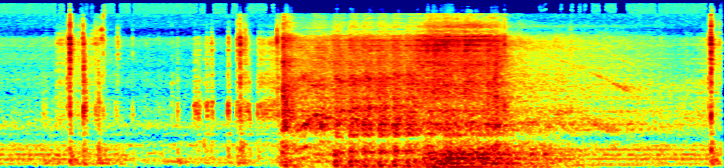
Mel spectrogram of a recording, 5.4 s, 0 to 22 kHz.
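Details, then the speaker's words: Audi S4 Porsche Boxster turbo project, cold start after ECU tuning changes: a few clicks, engine catches, flares for about a second and settles cleanly to idle without the earlier hanging revs; good cold start. "So in terms of cold start, it's really good. So the revs will raise up and then drop down nice and quickly. Before they'd sort of hang and they weren't following the targets I'd set. So this is a cold start now."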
